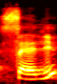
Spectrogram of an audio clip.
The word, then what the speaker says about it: Coeli: Professora Eusínia Yara Celi, a pronúncia é Celi, mas a escrita é Coeli, ok?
